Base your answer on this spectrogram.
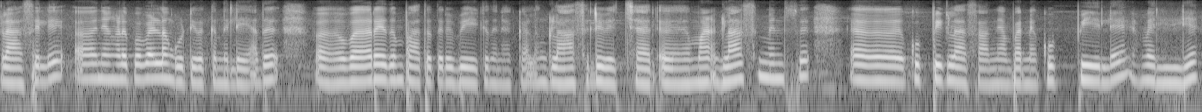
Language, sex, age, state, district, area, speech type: Malayalam, female, 30-45, Kerala, Kasaragod, rural, spontaneous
